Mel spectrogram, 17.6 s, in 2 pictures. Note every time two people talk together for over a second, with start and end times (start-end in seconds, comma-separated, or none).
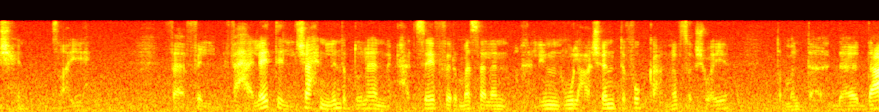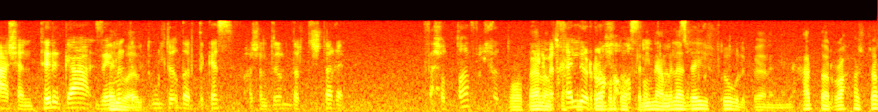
14.1-15.9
